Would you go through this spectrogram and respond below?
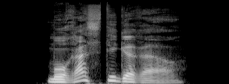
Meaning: inflection of morastig: 1. strong/mixed nominative masculine singular comparative degree 2. strong genitive/dative feminine singular comparative degree 3. strong genitive plural comparative degree
- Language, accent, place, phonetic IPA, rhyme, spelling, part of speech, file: German, Germany, Berlin, [moˈʁastɪɡəʁɐ], -astɪɡəʁɐ, morastigerer, adjective, De-morastigerer.ogg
